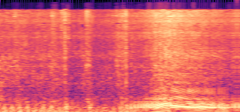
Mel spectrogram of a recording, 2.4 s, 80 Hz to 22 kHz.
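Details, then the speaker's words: Kawasaki KLX 150 BF, bored up, after replacing the electric starter one-way clutch rollers to fix a slipping, rough starter: pops at idle, then revs up cleanly with a steady rising and falling note; starts easily, starter no longer slips or sounds rough. "ya sudah tidak ngelos lagi sudah tidak kasar lagi"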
